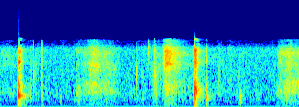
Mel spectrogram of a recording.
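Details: Very sneezy person recording a variety of sneezes, including high-pitched, stifled and into tissues: two sharp sneezes with softer breathy intakes and stifled bursts between.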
